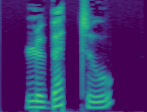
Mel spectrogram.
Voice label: "bateau", French

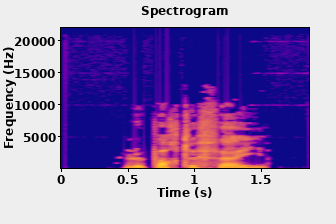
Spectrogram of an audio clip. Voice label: "portefeuille", French; vetements

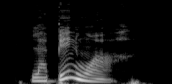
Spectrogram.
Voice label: "baignoire", French; maison

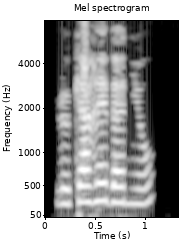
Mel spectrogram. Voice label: "carre d'agneau", french

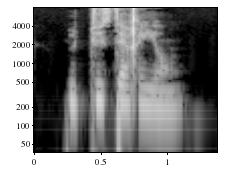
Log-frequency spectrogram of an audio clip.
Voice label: "nous tousserions", French

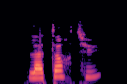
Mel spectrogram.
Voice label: "tortue", French

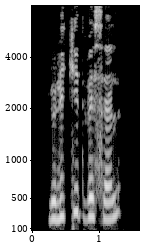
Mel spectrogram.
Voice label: "liquide vaisselle", French; cuisine

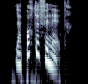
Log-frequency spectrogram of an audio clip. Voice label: "porte-fenetre", French; maison

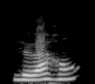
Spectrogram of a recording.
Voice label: "hareng", french

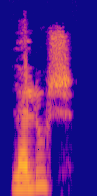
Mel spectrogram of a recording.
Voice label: "louche", French; cuisine

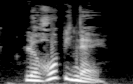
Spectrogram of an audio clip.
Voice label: "robinet", French; maison

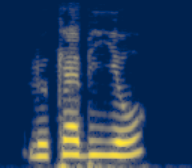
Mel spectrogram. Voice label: "cabillaud", french

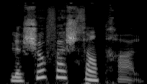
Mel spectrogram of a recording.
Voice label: "chauffage central", French; maison

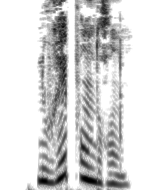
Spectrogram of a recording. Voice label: "nous repondrons", French

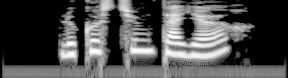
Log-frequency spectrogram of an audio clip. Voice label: "costume tailleur", French; vetements

